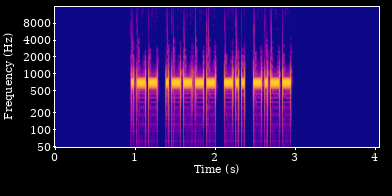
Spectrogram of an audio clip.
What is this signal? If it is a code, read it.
Morse code, heard as a keyed tone, about 33 wpm, 700 Hz. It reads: W1DY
